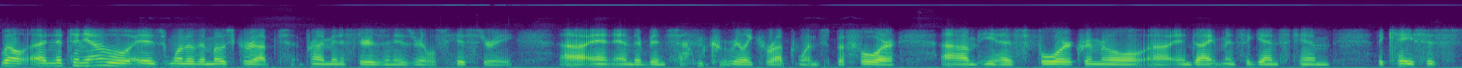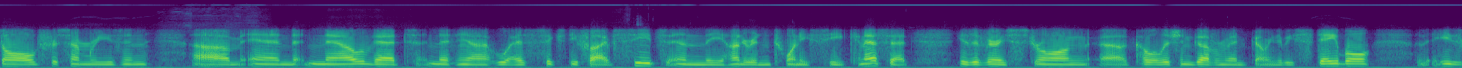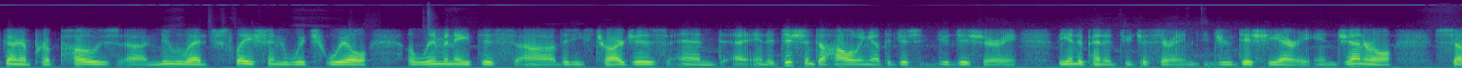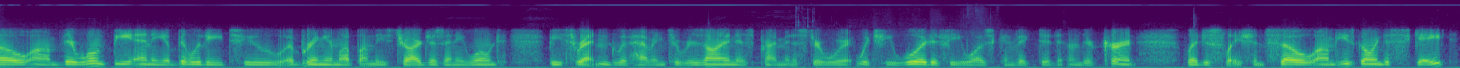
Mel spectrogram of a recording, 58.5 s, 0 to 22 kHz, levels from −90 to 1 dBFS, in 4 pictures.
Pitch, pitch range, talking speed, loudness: 125 Hz, 115-130 Hz, 145 wpm, -21 LUFS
